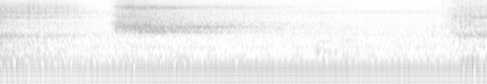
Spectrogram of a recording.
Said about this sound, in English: I don't know if I sound like that when I snore, but that's pretty awesome right there.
